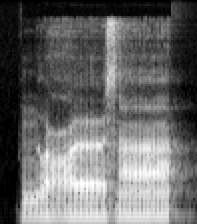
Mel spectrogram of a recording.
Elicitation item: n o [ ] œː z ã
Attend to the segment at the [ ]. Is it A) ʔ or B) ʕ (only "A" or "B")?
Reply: B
